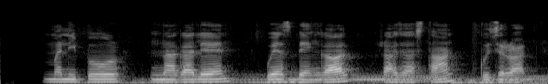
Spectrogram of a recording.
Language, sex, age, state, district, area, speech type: Manipuri, male, 18-30, Manipur, Bishnupur, rural, spontaneous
